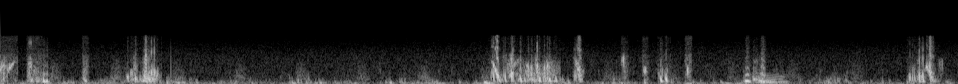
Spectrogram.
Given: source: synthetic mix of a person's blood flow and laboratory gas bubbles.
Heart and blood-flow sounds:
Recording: Doppler ultrasound of blood flow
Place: subclavian vein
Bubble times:
0.00-0.18 s: bubbles
0.26-0.51 s: bubbles
0.81-0.90 s: bubbles
1.23-1.61 s: bubbles
4.88-5.60 s: bubbles
5.72-5.85 s: bubbles
6.21-6.29 s: bubbles
6.42-6.50 s: bubbles
6.57-6.71 s: bubbles
6.84-6.92 s: bubbles
7.42-7.68 s: bubbles
9.06-9.44 s: bubbles
From the record:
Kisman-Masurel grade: 233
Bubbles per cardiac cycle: several, 3 to 8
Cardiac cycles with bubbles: 50 to 99%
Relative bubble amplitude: loud (0.450 to 0.775)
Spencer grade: 3 (all of the cardiac periods contain showers or single bubble signals, but not dominating or overriding the cardiac motion signals)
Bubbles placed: anywhere in the cardiac cycle

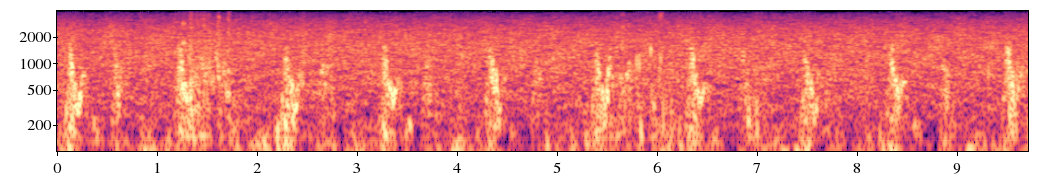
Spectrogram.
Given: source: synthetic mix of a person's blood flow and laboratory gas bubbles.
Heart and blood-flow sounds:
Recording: Doppler ultrasound of blood flow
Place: precordium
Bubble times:
1.18-1.78 s: bubbles
5.44-5.71 s: bubbles
5.75-6.19 s: bubbles
6.32-6.46 s: bubbles
6.88-7.09 s: bubbles
9.29-9.34 s: bubbles
9.49-9.65 s: bubbles
9.69-9.72 s: bubbles
From the record:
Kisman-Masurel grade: 232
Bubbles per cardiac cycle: several, 3 to 8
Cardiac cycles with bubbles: 50 to 99%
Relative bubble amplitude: moderate (0.250 to 0.450)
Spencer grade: 3 (all of the cardiac periods contain showers or single bubble signals, but not dominating or overriding the cardiac motion signals)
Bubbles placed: anywhere in the cardiac cycle

